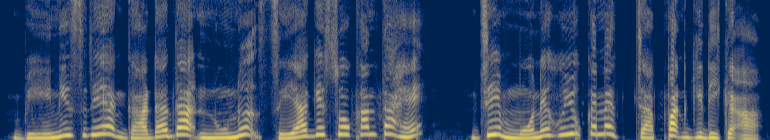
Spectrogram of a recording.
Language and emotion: Santali, disgusted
